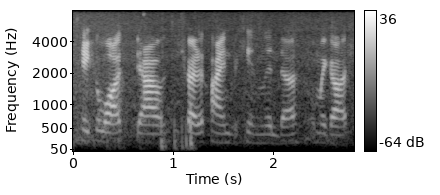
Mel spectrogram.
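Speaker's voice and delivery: ordinary delivery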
